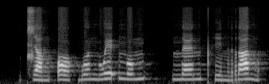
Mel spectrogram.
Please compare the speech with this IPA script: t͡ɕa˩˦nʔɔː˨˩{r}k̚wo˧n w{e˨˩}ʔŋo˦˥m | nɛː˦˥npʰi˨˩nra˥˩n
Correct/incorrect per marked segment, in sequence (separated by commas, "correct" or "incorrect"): incorrect, incorrect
